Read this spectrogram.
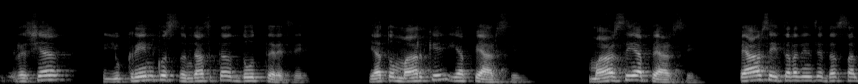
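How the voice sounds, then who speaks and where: A man hosting a casual explainer on current affairs, talking in an animated, indignant way and dropping English phrases into his talk. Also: on the high side.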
